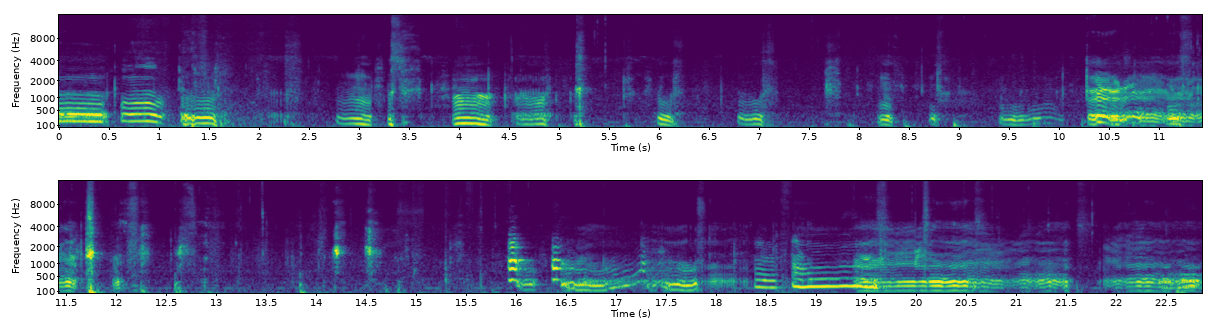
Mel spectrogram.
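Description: Two dachshunds trade grumbling growls and wavering, whiny yelps as they play together.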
